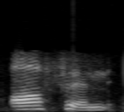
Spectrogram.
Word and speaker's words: often: And the T in often is silent, people.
